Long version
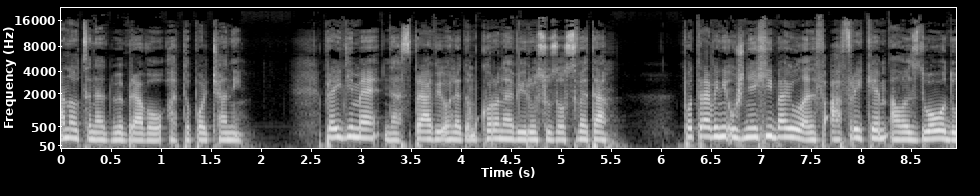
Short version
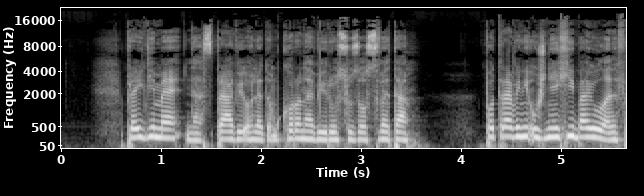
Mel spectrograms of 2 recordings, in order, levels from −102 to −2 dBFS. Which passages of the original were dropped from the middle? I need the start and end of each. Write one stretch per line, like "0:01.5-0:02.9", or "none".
none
